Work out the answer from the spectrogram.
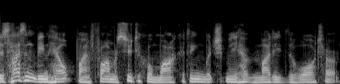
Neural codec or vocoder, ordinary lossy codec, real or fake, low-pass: none; Opus, 64 kbps; real; 7.2 kHz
